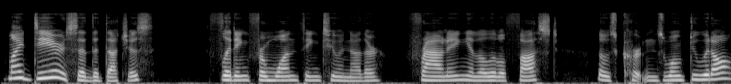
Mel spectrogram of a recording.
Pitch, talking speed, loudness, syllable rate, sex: 200 Hz, 180 wpm, -18 LUFS, 5.2 syllables/s, female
